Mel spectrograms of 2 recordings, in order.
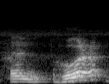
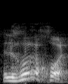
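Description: First: الهعخع squeezed from the throat, ending on a rise; الهعخع held back in the throat; guttural demo. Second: الهعخع punched out louder with throat letters, falling; الهعخع said loud and rough; loud guttural demo. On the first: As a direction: choke out الهعخع with a rising end. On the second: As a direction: bark out الهعخع to show its heaviness. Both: Shown as a demonstration. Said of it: "الله يسترنا الكلمة هذه".

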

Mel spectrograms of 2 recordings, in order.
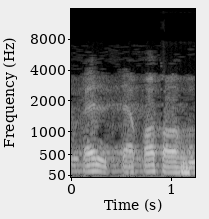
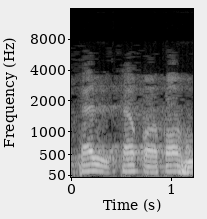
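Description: First: فالتقطه with short vowels cut; snatched vowels. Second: فالتقطه with each short vowel complete; full vowels. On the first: Teacher shows crooked reading, فالتقطه uneven. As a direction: slur the syllables of فالتقطه. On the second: Teacher models correct recitation, فالتقطه evenly voweled. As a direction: give each syllable of فالتقطه equal room. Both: Shown as a demonstration. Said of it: "ولا تقل".

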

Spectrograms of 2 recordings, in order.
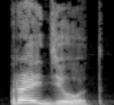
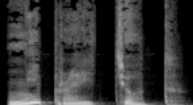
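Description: First: Said in the usual way. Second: Very slow, higher, doomed delivery; drawn-out theatrical despair; tragic tone. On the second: A narrator's reading. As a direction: declare it like a tragic heroine. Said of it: "трагическим тоном произнесла Таська".

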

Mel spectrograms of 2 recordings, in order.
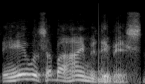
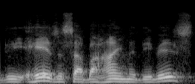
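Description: First: Higher-pitched opening on the mimicked insult. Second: Said in the usual way. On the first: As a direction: quote the insult back, pitched up then dropping off. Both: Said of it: "Du suchst das so".

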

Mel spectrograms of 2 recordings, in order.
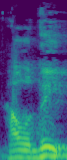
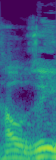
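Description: First: "হাউদি" with a heavy d sound; Arabic dad. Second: "হাউজি" with a z sound; Bangla-style z. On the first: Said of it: "আরবি তো দদ". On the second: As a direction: say "হাউজি" with a buzzing z in place of the Arabic dad. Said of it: "দুই রকম বলতে হচ্ছে". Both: Shown as a demonstration.

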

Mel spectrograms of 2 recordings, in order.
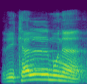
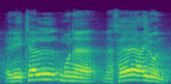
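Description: First: Said in the usual way. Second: Slow scansion. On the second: Shown as a demonstration.

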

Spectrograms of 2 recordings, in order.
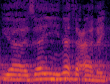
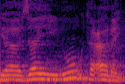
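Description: First: زين ending on an a vowel: zayna; nun with fatha. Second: زين ending on a u vowel: zaynu; nun with damma. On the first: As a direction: say زين as zayna before تعالي. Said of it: "وإبقاء ما قبله على حاله". (نطق زين بفتح النون: يا زينَ) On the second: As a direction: say زين as zaynu before تعالي. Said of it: "نقول". (نطق زين بضم النون: يا زينُ) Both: Shown as a demonstration.

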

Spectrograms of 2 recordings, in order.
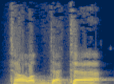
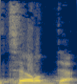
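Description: First: "تردى" with a pure t, no s in it; clean taa. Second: "تردى" starting with a hissy "ts"; taa tinged with seen. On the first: Teacher models for students a clean taa in "تردى". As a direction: keep the t of "تردى" free of hiss. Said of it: "بل نقول تاء". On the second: Teacher warns students, faulty "تردى" with ts onset. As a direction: let an s leak into the t of "تردى". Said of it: "التاء لا نشربها رائحة السين". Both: Shown as a demonstration.

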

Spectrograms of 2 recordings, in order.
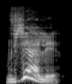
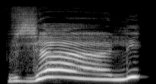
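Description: First: Short, falling call; brisk cue. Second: Sung, high, loud, long-held call; smooth sung cue. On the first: A narrator's reading. Niece previewing her signal, short spoken call. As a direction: say the command crisply, falling. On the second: Shown as a demonstration. Niece leading the callers, drawn-out high singing. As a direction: sing the word out smoothly, rising high. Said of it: "Мягко, плавно, нежно".

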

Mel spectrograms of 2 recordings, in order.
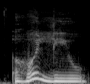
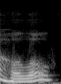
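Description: First: "голів" with i in the last syllable; slow, careful Ukrainian "голів"; standard vowel alternation. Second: "голов" keeping o in the last syllable; no vowel alternation. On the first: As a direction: say "голів" with ee, not o. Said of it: "замість корів голів". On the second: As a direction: say "голов" with o, not Ukrainian i. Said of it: "із відсутністю чергування о і або е і". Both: Shown as a demonstration.

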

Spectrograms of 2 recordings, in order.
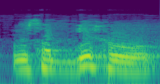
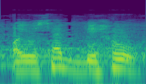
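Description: First: يسبحوا as one word, push on بِّ; correct recitation. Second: ويسبحوا with the final حو pushed; misplaced push on حو in ويسبحوا; wrong stress. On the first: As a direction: stress the doubled ب in يسبحوا. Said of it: "قل". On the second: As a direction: punch the ending of ويسبحوا. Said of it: "ولا تقل". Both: Shown as a demonstration.

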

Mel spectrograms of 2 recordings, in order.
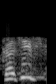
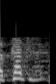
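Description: First: كتف with kasra on the ta; original vowelled form. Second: كتف with sukun on the ta; silenced middle vowel. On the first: Teacher giving the original form, "katif". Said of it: "هذا هو الأصل". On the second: Teacher showing the sukun form, "katf". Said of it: "بالتسكين". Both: Shown as a demonstration.

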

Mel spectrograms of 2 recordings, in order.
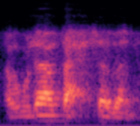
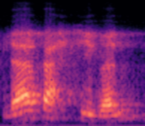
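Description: First: Tahsabanna with a on sin; fatha on sin in تحسبن. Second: Slow tahsibanna with i on sin; kasra on sin in تحسبن. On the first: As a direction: offer تحسَبن, the a-vowel variant. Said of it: "يحسب بالفتح على القياس". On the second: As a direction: demonstrate تحسِبن with a kasra. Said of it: "ويحسب بالكسر". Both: Shown as a demonstration.

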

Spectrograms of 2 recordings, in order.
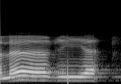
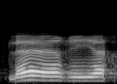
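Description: First: Said in the usual way. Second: لاغية stretched slowly with a lightly heavy غي; drawn-out recitation. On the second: Shown as a demonstration. Sheikh models لاغية for the class, slow recitation. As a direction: chant لاغية slowly and lean on the غ. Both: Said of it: "ما احنا نقول هنا لاغية".

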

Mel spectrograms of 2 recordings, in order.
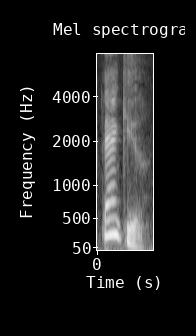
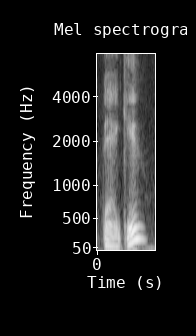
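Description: First: "Thank you" high on "Thank", falling on "you". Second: "Thank you" starting low, rising on "you". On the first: Teacher shows both ways are fine, falling "Thank you". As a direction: start "Thank you" high, then drop. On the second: Teacher shows both ways are fine, rising "Thank you". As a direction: lift "you" at the end of "Thank you". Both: Shown as a demonstration. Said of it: "这样发音都可以".

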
